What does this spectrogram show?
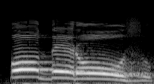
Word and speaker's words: poderoso: Campo cédula com cê Poderoso com s mesmo tendo o som de z Cabana mesmo tendo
